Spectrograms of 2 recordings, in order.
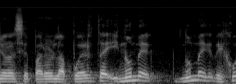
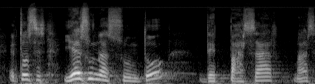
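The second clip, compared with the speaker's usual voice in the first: high, rising preacher's exhortation; impassioned pulpit call to enter; fervent preaching; 8 semitones higher, 4 dB louder than usual. Acted. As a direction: urge the congregation on, pitch lifted. Preacher urging the congregation.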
